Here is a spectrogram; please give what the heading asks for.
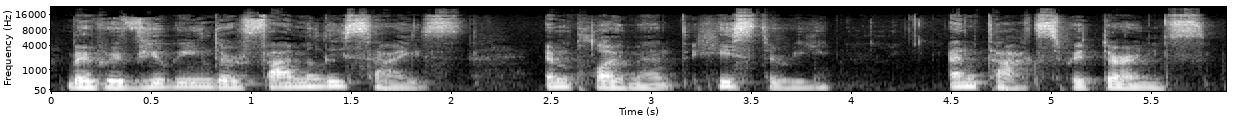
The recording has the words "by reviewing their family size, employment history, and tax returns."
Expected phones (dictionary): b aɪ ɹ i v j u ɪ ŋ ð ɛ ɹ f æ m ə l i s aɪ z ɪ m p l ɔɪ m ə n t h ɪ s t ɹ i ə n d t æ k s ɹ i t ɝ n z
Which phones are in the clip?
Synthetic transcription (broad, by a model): b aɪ ɹ i v j u ɪ ŋ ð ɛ ɹ f æ m ə l i s aɪ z ɪ m p l ɔɪ m ə n t h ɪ s t ɹ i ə n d t æ k s ɹ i t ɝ n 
